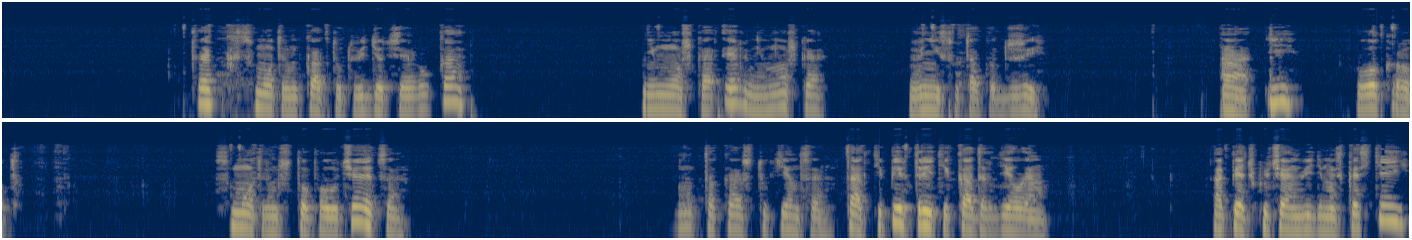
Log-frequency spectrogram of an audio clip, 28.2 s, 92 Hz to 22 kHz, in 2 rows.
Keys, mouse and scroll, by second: 2.0 middle click, 4.5 r, 7.1 g, 9.4 middle click, 12.1 a, 12.5 i, 16.2 click, 17.5 click, 26.1 click, 27.5 middle click.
